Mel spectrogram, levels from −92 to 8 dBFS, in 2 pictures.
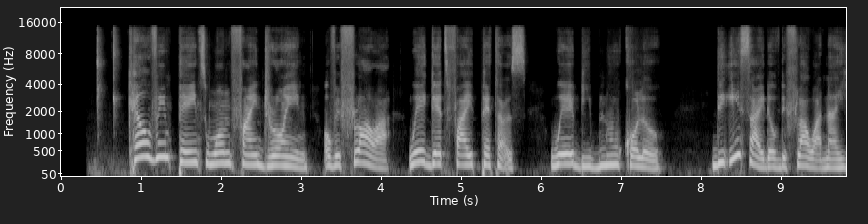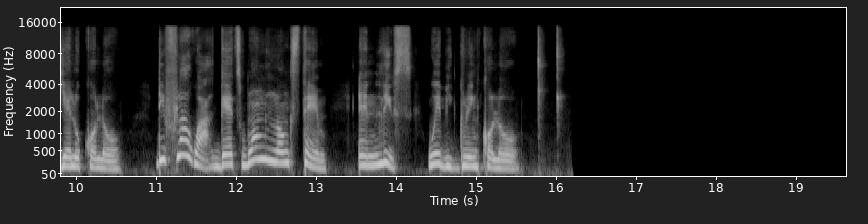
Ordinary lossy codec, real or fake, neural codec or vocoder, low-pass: none; fake; codec, 44.1 kHz, 7.8 kbps, DAC; 14.4 kHz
